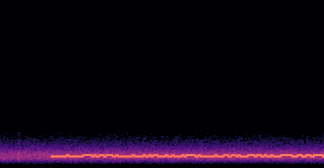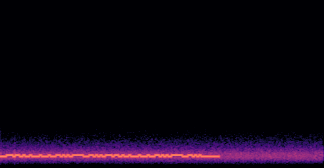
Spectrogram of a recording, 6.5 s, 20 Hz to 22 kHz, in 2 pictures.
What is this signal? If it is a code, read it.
RTTY (45.45 baud, 170 Hz shift), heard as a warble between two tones, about 1650 Hz centre, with radio static. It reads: KB3UG 589 1454 1454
